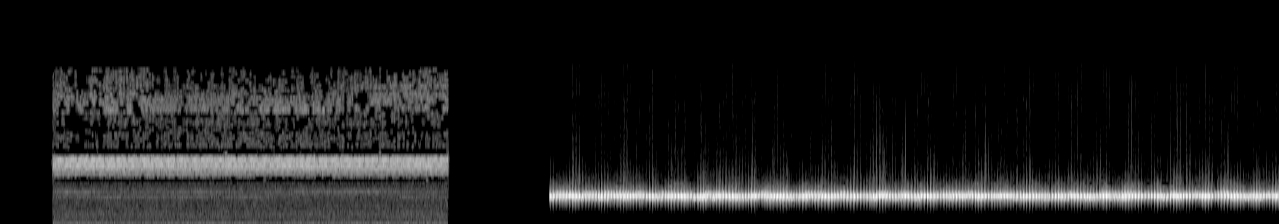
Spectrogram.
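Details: Cricket sound: a brief steady high tone first, then after a pause a clear, continuous high-pitched trill that pulses slightly and runs on without a break.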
